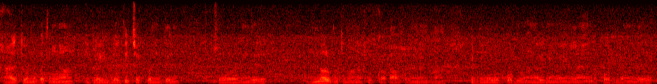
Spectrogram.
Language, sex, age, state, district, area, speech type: Tamil, male, 18-30, Tamil Nadu, Tirunelveli, rural, spontaneous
